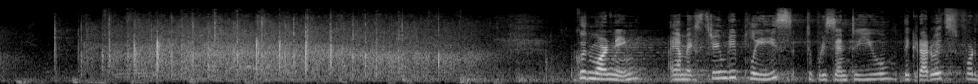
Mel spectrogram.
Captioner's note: applause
